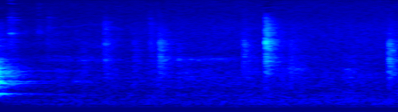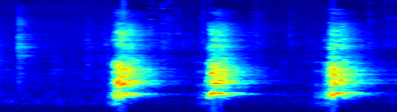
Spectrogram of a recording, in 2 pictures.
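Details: Dog barking in a food dispute between a White Shepherd and a Jack Russell, one dog trying to keep all the food to itself: quiet start, then three sharp, loud barks spaced under a second apart.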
